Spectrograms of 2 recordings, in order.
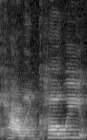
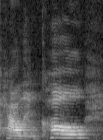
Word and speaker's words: kalanchoe: Then followed by a kalanchoe or kalanchoe, depending on how you say it. Kalandiva, Kalandiva. It just all depends on where you're from.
